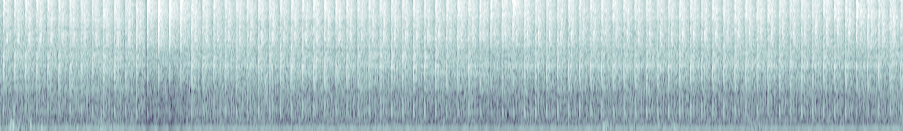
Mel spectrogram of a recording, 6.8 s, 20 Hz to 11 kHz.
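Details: Biotronix pneumatic radial extracorporeal shockwave therapy (ESWT) device, up to 10 bar, frequency adjustable (8 Hz shown): rapid, regular mechanical clicking of the probe firing at about four pulses per second over a steady hum.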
